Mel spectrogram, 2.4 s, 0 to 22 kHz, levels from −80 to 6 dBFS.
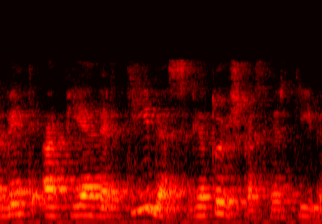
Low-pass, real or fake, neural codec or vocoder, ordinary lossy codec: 7.2 kHz; real; none; MP3, 48 kbps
